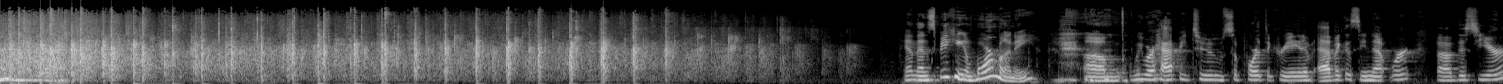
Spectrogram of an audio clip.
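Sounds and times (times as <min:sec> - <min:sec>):
audience applause at a nonprofit arts fundraising event: 0:00.0 - 0:08.7
speech: 0:09.1 - 0:15.0.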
